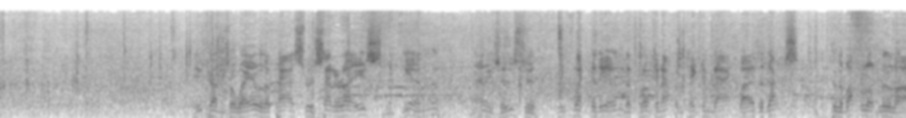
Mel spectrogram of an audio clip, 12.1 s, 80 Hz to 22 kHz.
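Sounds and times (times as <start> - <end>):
stick and puck clicks: 0.0 - 3.1, 6.7 - 11.3
arena crowd noise: 0.0 - 12.0
skates scraping on ice: 0.0 - 12.0.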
